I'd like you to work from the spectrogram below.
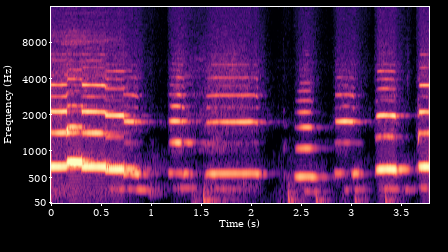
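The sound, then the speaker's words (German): A recorder plays a simple melody of clear, sustained notes with short breaks between phrases, steady in volume, with faint low background sounds underneath. “Cool, eine Blockflöte.”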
